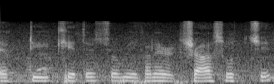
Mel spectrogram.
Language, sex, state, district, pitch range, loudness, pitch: Bengali, male, West Bengal, Jhargram, 160-170 Hz, -15 LUFS, 165 Hz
